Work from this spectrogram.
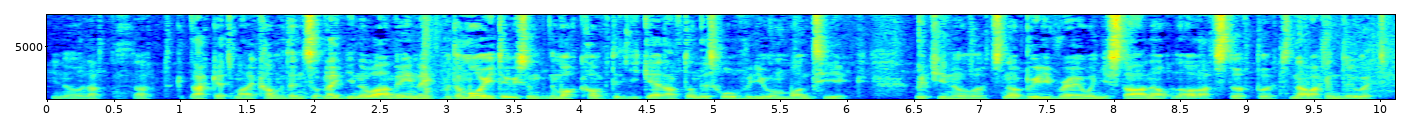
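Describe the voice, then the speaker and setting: Fast-talking northern English lad, deep. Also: male voice, level tone, darkish tone, a little hiss or hum. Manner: rambling, filler-heavy, lots of "like" and "right?". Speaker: agency owner vlogger. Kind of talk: casual advice talk to camera.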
